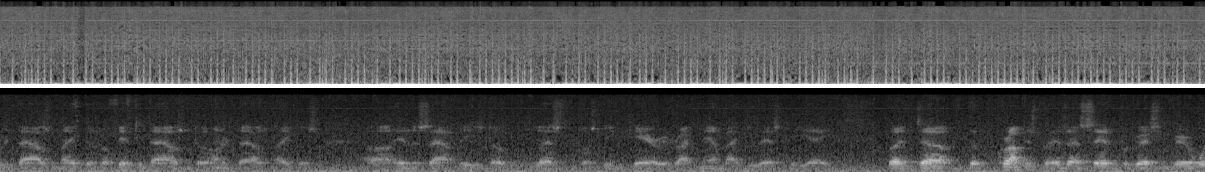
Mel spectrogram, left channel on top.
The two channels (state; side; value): quieter; right; 9.4 dB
